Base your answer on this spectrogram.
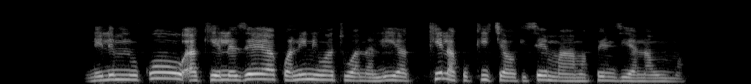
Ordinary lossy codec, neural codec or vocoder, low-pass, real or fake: Opus, 16 kbps; none; 7.2 kHz; real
